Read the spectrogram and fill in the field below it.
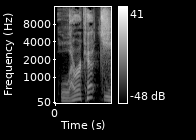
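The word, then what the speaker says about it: Larroquette: How did you pronounce that last name? Larette.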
